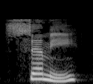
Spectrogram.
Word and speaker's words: semi: The prefix is S-E-M-I. It can be pronounced either semi or semi. The last vowel there can be pronounced either as an I or an E.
